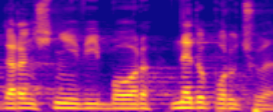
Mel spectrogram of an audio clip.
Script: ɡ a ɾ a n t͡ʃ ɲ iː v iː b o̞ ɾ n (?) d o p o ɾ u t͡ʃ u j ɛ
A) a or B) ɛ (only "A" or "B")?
B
